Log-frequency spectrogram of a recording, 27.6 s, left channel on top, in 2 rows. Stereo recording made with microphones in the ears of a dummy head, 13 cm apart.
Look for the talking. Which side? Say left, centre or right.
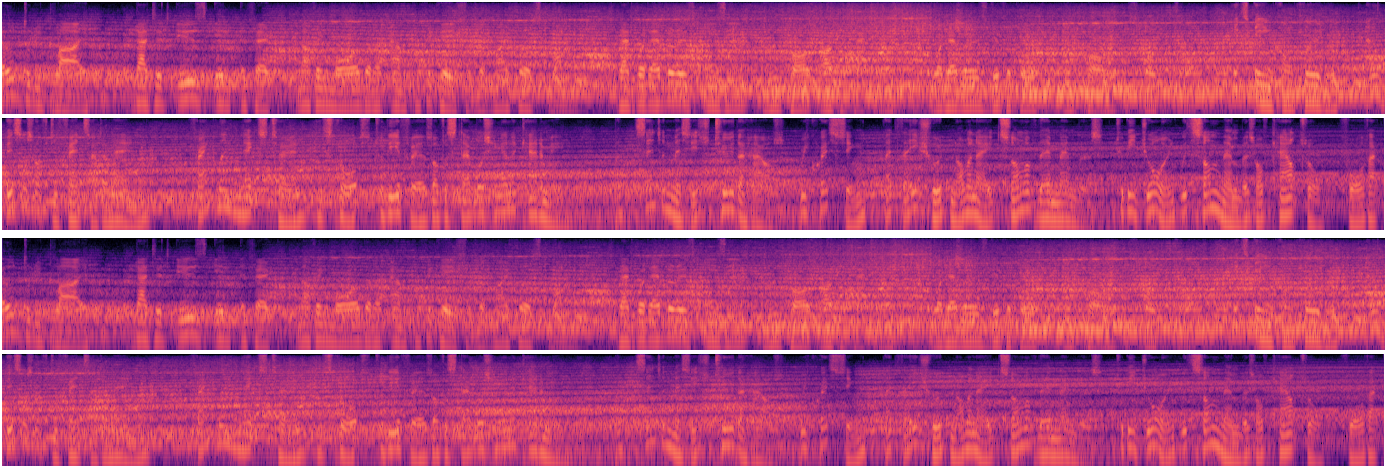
left.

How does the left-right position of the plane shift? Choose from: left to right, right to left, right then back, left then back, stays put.
left to right.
